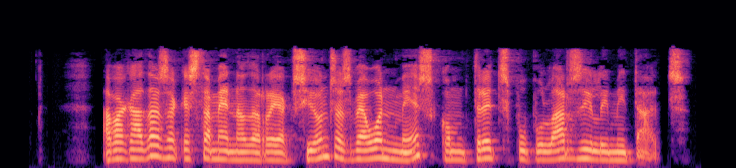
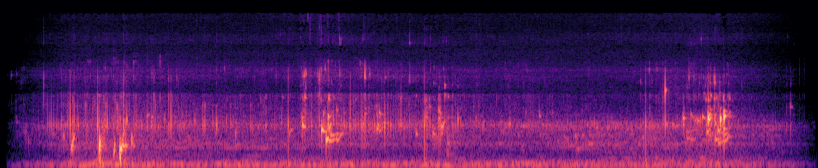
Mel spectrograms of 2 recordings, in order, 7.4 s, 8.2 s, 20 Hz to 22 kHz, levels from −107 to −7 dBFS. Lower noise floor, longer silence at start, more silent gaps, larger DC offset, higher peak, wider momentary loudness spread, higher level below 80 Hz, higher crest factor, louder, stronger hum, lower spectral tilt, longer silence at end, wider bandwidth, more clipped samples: about the same, -58 dBFS vs -58 dBFS; first, 1.05 s vs 0.4 s; neither; neither; about the same, -4 dBFS vs -6 dBFS; second, 8 LU vs 21 LU; second, -68 dBFS vs -52 dBFS; second, 20 dB vs 28 dB; first, -22 LUFS vs -32 LUFS; neither; second, -3 dB/octave vs -6 dB/octave; about the same, 0.5 s vs 0.4 s; second, 8.2 kHz vs 16.5 kHz; neither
